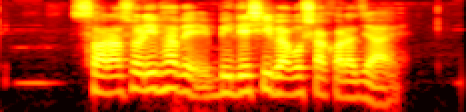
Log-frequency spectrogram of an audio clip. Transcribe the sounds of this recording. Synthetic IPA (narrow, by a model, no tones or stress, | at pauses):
ʃɔɾaʃoɾibʱabḛbid̪eʃibɛboʃakɔɾad͡ʑa̰e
